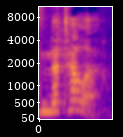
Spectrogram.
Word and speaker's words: Nutella: It's Nutella. Nut. N-U-T. Nutella. Nutella.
